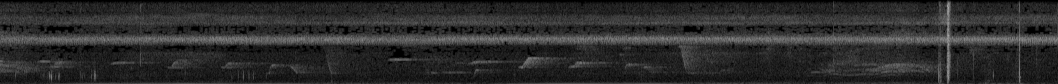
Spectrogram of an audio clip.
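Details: Catbirds singing in Moresby Range rainforest national park, Coquette Point, Queensland: runs of short, nasal, wavering midrange notes repeated a couple of times a second, over a steady high insect whine and low rumbling noise.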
